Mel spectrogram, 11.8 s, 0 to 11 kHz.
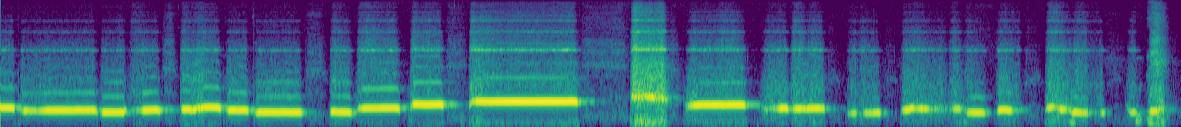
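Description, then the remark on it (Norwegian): A simple tune, a 400-500-year-old song from England, played on a flute, mid-pitched steady notes moving stepwise in short phrases separated by brief pauses, fairly loud and alone, with one brief noisy burst partway through. “er jeg 400-500 år gamle låter fra England, der teksten ikke er å forstå engang, på fløyte.”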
